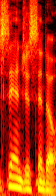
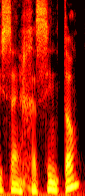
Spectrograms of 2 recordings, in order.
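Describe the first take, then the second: First: The name is pronounced the English way. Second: The name is pronounced the Spanish way. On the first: "I thought I'd heard" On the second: "the Spanish pronunciation would be"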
